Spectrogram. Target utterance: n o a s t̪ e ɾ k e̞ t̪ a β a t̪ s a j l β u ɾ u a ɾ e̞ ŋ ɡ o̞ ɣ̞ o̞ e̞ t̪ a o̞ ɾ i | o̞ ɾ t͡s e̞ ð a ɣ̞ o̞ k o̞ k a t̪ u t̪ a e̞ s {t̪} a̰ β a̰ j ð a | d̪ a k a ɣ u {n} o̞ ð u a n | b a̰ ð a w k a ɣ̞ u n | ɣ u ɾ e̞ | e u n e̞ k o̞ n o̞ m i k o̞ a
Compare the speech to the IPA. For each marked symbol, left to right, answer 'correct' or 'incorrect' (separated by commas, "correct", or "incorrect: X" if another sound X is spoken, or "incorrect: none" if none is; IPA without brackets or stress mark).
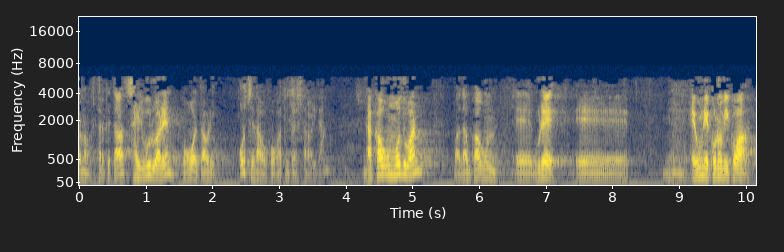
correct, incorrect: m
